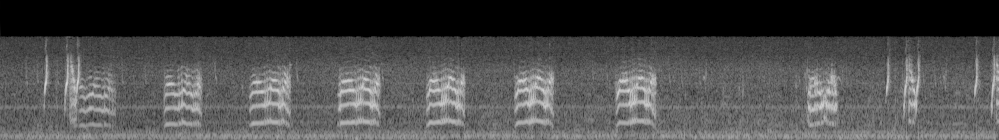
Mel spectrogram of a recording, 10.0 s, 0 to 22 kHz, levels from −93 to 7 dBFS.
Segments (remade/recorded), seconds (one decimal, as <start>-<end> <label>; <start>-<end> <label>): 0.0-1.4 recorded; 1.4-2.2 remade; 2.2-6.0 recorded; 6.0-7.9 remade; 7.9-10.0 recorded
